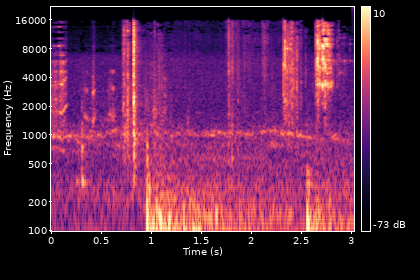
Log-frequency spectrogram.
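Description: A safe door thuds open.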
